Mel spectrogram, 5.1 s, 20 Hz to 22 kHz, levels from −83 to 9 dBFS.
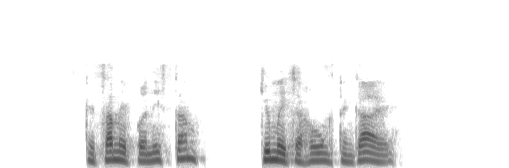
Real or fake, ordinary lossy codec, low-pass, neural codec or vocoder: real; AAC, 24 kbps; 5.4 kHz; none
